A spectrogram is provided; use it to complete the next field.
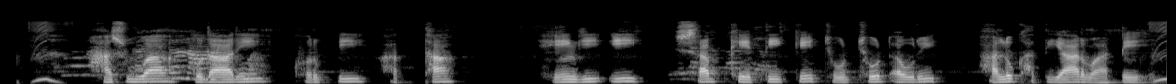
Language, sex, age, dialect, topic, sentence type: Bhojpuri, male, 25-30, Northern, agriculture, statement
